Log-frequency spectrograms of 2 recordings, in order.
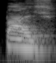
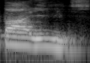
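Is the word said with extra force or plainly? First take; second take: plain; forceful. First: The word is said plainly without extra stress. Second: The word is said with extra stress. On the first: It means parents. "কোনো ফোর্স দেই নাই আমি এখানে" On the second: It means country. "ওইটা হচ্ছে পাইস"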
